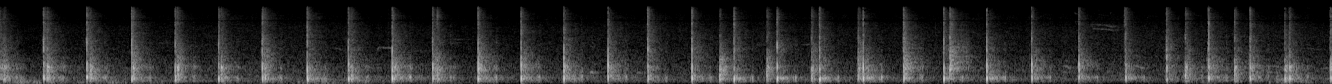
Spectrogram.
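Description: A rattan carpet beater and a wooden stick beating a soaped sheepskin fleece on a table: a steady run of sharp slaps, about two to three a second, some of them doubled. The beating works the wool into felt.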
